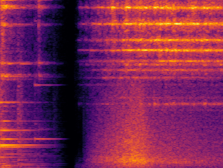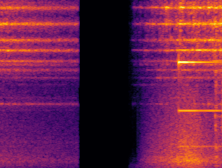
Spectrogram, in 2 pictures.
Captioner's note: snowflake jingling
